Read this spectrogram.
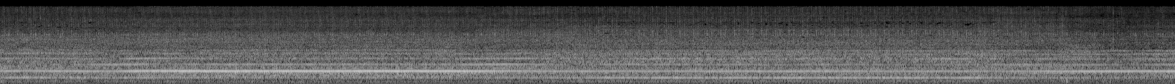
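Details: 2007 Acura TL Type S petrol engine idling with a steady mid-pitched whine holding pitch with small swells in level.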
